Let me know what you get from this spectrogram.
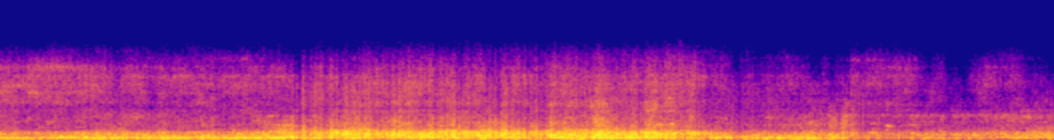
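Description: Passenger train running along the track, a steady rushing rumble of wheels and carriage heard from inside the car. It swells louder in the middle and eases off a little near the end.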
